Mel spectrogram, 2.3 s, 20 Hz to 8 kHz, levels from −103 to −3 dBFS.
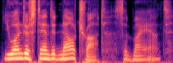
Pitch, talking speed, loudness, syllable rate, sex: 150 Hz, 210 wpm, -17 LUFS, 4.6 syllables/s, male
